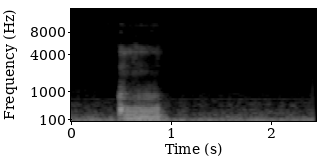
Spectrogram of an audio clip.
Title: french bulldog Snoring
